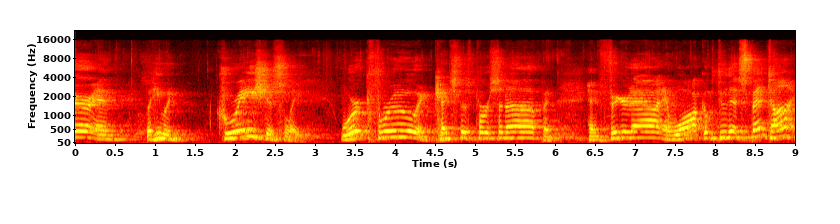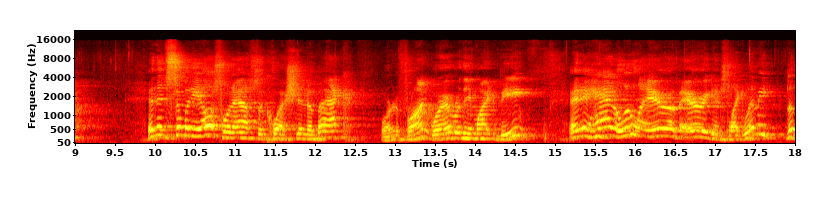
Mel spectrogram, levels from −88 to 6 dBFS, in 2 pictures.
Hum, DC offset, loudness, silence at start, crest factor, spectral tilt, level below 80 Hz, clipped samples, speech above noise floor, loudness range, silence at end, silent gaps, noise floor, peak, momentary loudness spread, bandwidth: none; under 0.1%; -18 LUFS; 0 s; 16 dB; -4 dB/octave; -54 dBFS; under 0.1%; 26 dB; 2 LU; 0 s; none; -44 dBFS; -2 dBFS; 11 LU; 16 kHz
